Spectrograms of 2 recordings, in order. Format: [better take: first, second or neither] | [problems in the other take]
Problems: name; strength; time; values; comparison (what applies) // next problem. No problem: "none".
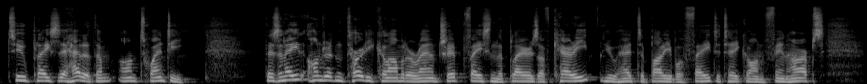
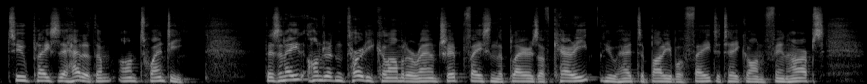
neither | none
